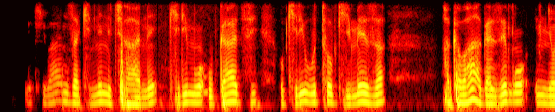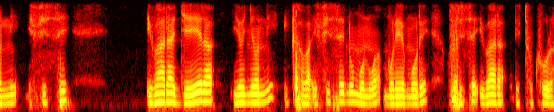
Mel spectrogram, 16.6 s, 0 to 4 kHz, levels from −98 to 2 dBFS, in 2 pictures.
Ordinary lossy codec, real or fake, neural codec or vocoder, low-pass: Opus, 64 kbps; real; none; 3.6 kHz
